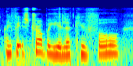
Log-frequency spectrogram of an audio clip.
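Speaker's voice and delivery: put-on irate old craftsman. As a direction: bristle at the newcomer who nearly hurt him. Voices angry NPC.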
